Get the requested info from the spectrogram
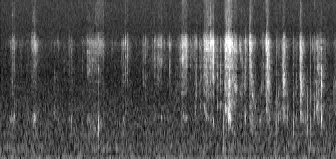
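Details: Ochunsam, a six-year-old male Cocker Spaniel, eats apple, his favourite after carrot, alone in a room; crisp crunching bites and wet chewing come in quick irregular bursts over a quiet indoor background.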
